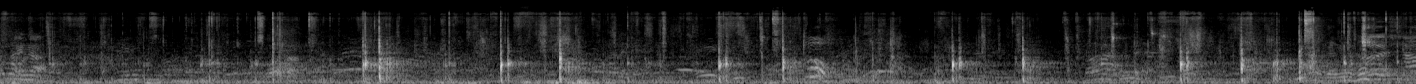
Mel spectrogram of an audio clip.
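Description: A small rubber ball smacks sharply against a concrete wall and the ground, again and again.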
